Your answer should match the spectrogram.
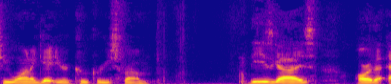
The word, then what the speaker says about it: Khukuri: places you can buy cookies online but this is where you need to go right here see how they spell it k hu k u RI this is cookie house when you get on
